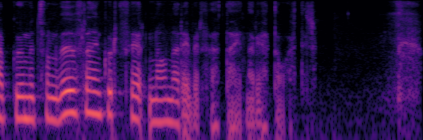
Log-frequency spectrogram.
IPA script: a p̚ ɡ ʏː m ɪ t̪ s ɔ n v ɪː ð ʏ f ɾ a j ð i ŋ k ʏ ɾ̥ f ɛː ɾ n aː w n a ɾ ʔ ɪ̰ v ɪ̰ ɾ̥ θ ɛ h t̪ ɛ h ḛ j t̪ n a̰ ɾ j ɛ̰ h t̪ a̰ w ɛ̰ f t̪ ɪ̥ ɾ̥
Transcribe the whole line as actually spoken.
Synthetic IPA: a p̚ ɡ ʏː m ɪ t̪ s ɔ n v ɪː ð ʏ f ɾ a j ð i ŋ k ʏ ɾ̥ f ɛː ɾ n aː w n a ɾ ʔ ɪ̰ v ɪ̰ ɾ̥ θ ɛ h t̪ a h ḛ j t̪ n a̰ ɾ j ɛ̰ h t̪ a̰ w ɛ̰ f t̪ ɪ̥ ɾ̥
